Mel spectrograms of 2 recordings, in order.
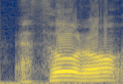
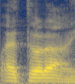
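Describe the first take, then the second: First: Thoro, th between the teeth, ending in O; Yemenite pronunciation. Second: Said in the usual way. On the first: Shown as a demonstration. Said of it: "os Teimanim é Tho, é T H". (Thoro com th iemenita e O final)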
